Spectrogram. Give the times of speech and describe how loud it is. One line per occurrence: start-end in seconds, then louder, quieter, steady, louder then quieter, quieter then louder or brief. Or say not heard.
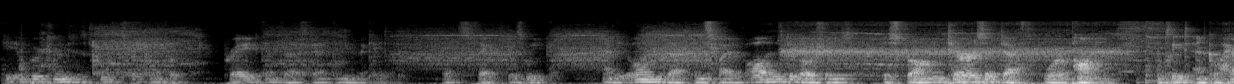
0.0-12.3 quieter then louder.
